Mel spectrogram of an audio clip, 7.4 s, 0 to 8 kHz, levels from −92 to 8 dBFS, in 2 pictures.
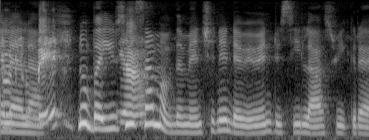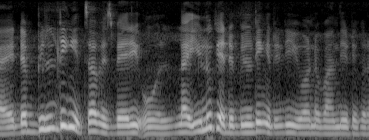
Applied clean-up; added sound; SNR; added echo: none; none; none; none.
